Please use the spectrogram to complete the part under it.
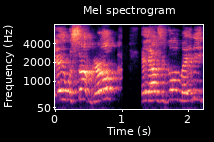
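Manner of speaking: overly casual slangy tone. Showing a wrong door opener for a senior: casual slangy greeting. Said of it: "you're not gonna be like".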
